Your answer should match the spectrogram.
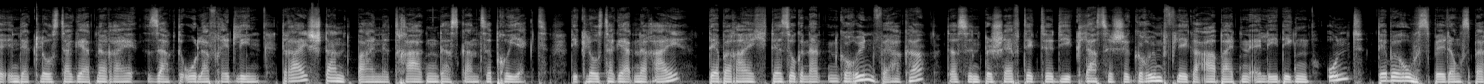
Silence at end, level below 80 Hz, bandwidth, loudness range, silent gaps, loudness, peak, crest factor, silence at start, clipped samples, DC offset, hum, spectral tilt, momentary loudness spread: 0 s; -32 dBFS; 16 kHz; 1 LU; none; -15 LUFS; 0 dBFS; 14 dB; 0 s; under 0.1%; under 0.1%; none; -4.5 dB/octave; 5 LU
